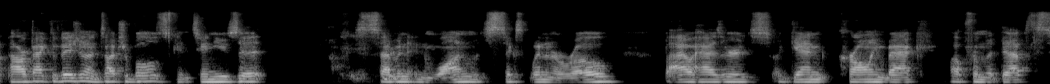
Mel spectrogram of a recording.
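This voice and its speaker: A man co-hosting a casual fantasy football podcast, rattling off division standings and records in quick bursts. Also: lowish voice, fairly bright tone, low-quality recording. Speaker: fantasy football league co-host.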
